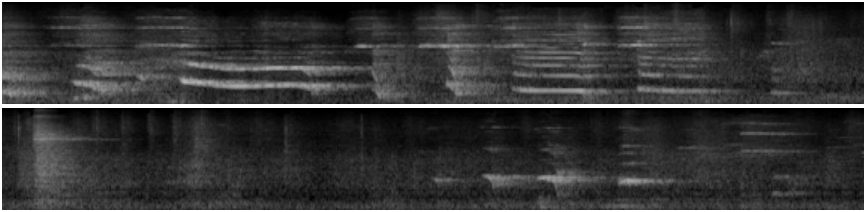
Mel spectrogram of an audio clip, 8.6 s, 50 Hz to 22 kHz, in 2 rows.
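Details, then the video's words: Indoors, a mother dog gives quick, clucking whines to gather her 29-day-old puppies in autumn 2021 before regurgitating food for them. "Donc là, la chienne que vous entendez glousser, c'est Horizon. Et quand elle fait ça, elle rameute la troupe."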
